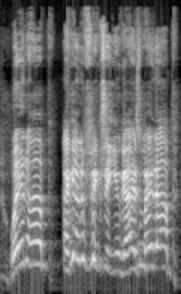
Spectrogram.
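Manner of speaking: put-on high, loud kid yelling after friends; mock kid yelling to friends to wait; kid calling out. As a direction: yell for the others to stop.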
